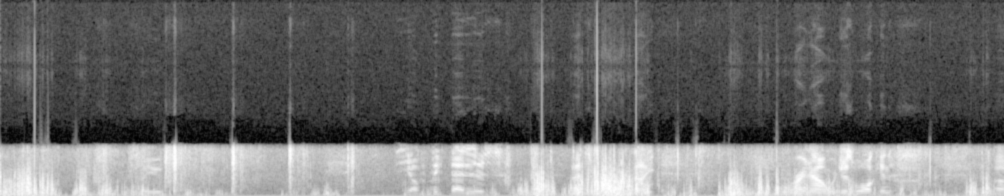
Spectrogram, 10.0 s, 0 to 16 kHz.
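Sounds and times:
boot footsteps on icy road: 0.2s - 3.7s.

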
